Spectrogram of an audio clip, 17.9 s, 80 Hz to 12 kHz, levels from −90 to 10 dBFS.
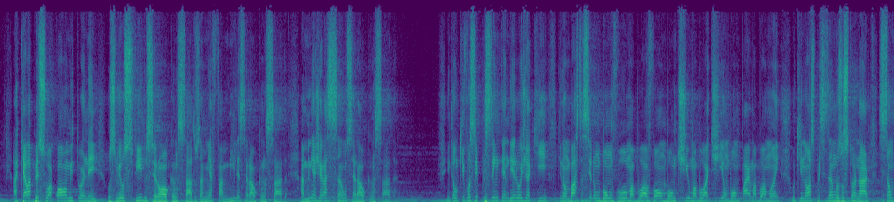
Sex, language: male, Portuguese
